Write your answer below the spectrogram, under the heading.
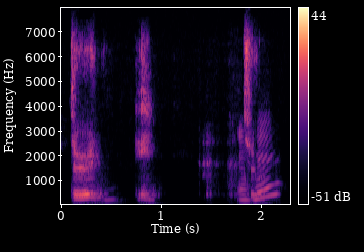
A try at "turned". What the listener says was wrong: Okay, so I want you to work on emphasizing that final d sound. Turned.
